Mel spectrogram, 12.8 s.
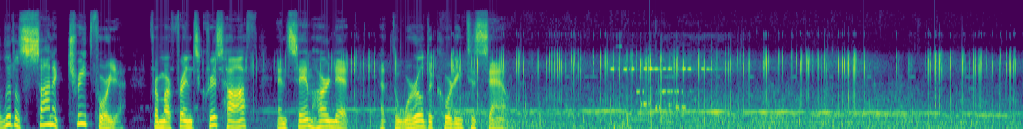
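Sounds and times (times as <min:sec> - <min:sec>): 
speech: 0:00.0 - 0:06.7
Wi-Fi network signals as crackling static: 0:02.2 - 0:12.7
Wi-Fi network signals as electronic beeping tones: 0:02.5 - 0:12.3.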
